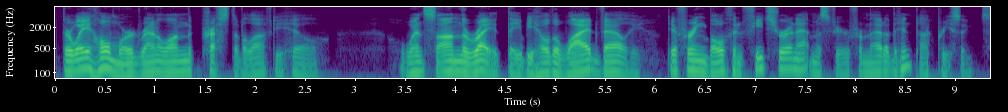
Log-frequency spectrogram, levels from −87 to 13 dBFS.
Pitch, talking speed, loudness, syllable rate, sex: 95 Hz, 205 wpm, -22 LUFS, 5.8 syllables/s, male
